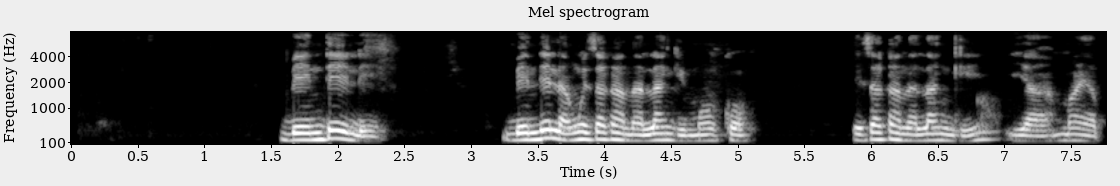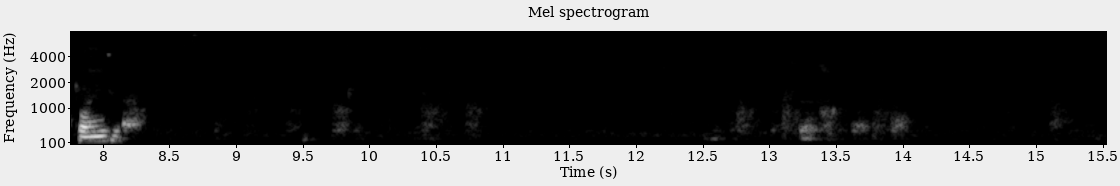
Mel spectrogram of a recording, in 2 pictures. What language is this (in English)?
Lingala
